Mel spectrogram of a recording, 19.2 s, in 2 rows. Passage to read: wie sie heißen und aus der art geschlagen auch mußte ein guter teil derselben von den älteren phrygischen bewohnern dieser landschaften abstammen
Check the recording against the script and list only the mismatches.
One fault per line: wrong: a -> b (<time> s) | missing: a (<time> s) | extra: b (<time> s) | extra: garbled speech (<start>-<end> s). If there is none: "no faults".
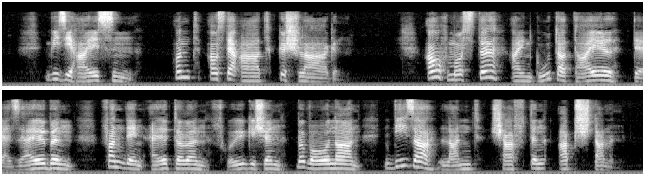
no faults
